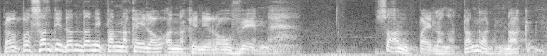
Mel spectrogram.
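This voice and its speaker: A man's voice: on the high side, very animated, moderate pace, a little hiss or hum. A man playing a stern, protective middle-aged father in an Ilocano radio drama, with a Filipino Ilocano accent. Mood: firm, insistent.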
